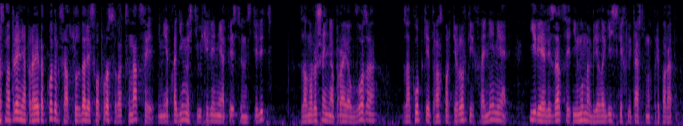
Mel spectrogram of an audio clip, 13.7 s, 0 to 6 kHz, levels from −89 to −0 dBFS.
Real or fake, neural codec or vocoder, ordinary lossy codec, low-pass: fake; codec, 16 kHz in and 24 kHz out, 1.1 kbps, FireRedTTS-2 codec; MP3, 24 kbps; 5.4 kHz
